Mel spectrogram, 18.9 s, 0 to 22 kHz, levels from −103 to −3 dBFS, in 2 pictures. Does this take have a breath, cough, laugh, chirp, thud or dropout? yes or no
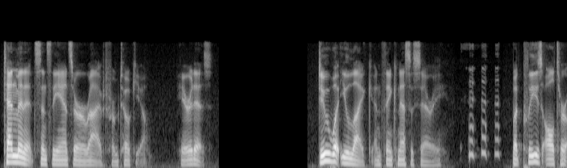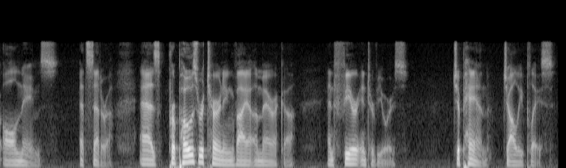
yes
